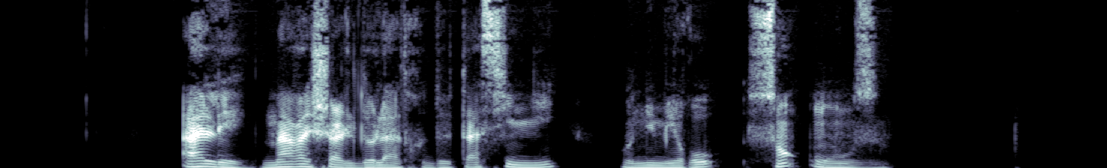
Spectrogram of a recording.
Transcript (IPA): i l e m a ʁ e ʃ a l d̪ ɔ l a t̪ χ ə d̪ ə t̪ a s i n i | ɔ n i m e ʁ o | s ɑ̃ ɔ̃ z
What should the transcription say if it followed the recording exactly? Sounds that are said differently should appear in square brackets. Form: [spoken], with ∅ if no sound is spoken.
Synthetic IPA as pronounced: [a] l e m a ʁ e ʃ a l d̪ ɔ l a t̪ χ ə d̪ ə t̪ a s i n i | [o] n [y] m e ʁ o | s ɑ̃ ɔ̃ z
